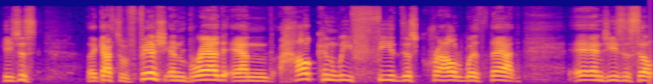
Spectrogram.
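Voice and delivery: usual speaking voice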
